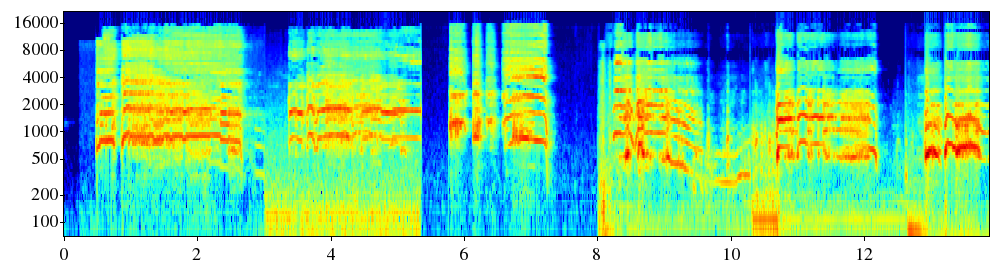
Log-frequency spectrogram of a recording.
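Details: Roosters of various heritage chicken breeds crow one after another, each a loud, drawn-out, harmonic call lasting one to two seconds, some rising then falling in pitch.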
